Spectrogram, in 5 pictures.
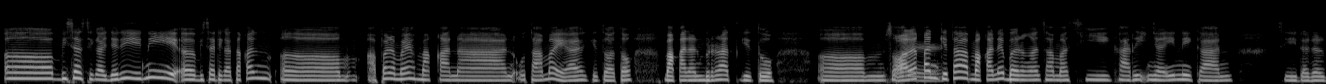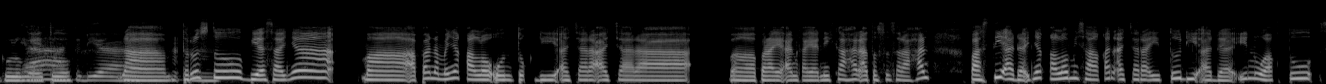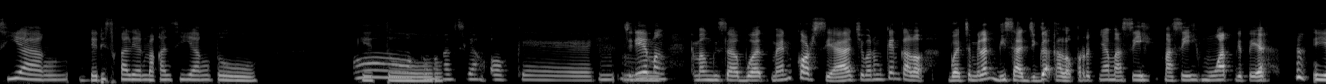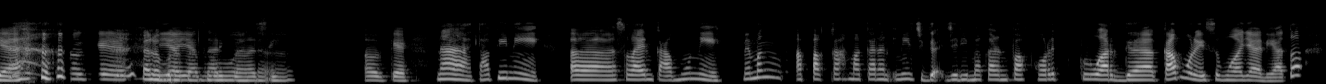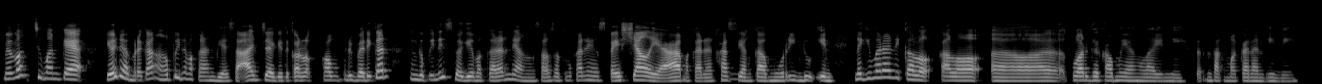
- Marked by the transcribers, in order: tapping; in English: "main course"; laughing while speaking: "ya"; chuckle
- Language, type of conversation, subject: Indonesian, podcast, Apa makanan khas perayaan di kampung halamanmu yang kamu rindukan?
